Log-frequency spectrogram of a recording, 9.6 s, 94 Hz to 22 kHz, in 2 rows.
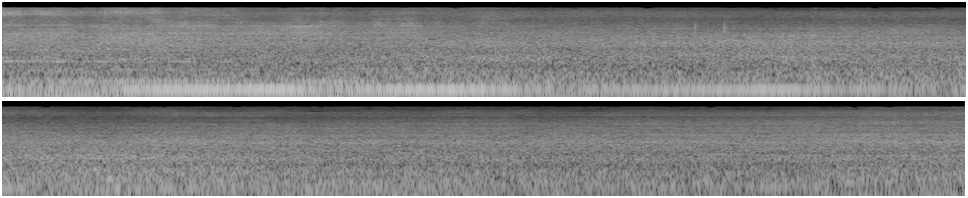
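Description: Steady low engine hum of a nearby road vehicle, loudest in the first couple of seconds and fading out by about halfway, over a constant outdoor traffic rumble. The jet engines of an Airbus A330 airliner on final approach blend faintly into the background.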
